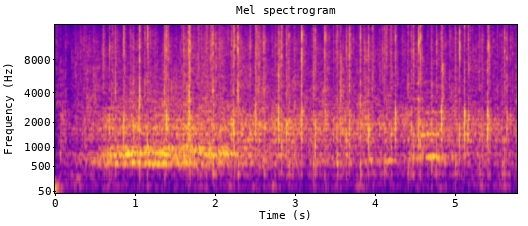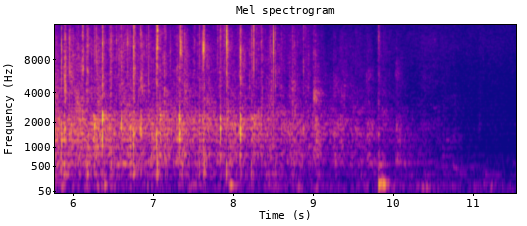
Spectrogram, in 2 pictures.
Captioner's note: cheers and applause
